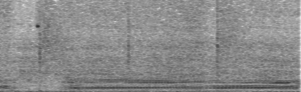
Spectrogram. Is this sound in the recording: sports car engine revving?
yes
